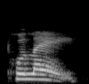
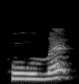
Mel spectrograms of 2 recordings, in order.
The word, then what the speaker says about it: poulet: Pole. No. Pola. Pole. No. No. Say it how it's said. Spelled. Say it how it's spelled. Poulet.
